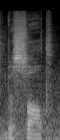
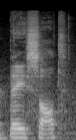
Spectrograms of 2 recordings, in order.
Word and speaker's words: basalt: this that's just a that's Basalt or Bas salt different people uh pronounce it different ways I kind of am impartial to Basalt but B salt works just as well all right here's another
